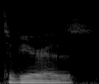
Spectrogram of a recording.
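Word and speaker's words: Tavares: Taveras plays Nora.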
